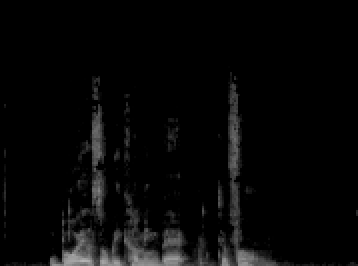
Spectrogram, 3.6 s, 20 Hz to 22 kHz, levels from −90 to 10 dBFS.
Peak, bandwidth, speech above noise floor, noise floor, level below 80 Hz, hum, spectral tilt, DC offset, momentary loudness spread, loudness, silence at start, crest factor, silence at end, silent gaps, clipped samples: -18 dBFS; 15.5 kHz; 53 dB; -84 dBFS; -78 dBFS; none; -6 dB/octave; under 0.1%; 15 LU; -33 LUFS; 0.5 s; 18 dB; 1 s; none; under 0.1%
